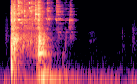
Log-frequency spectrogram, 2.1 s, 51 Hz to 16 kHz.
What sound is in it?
Bottle Smash FF187
1 medium pitch bottle smash, hammer, tinkling, extended
Medium-Pitch, Bottle-Breaking, Bottle-Crash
